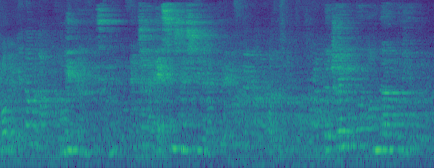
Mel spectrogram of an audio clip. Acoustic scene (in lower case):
subway station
